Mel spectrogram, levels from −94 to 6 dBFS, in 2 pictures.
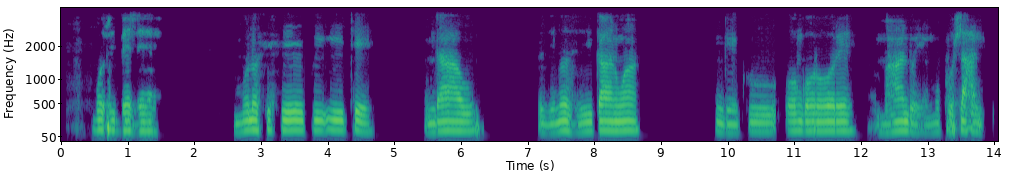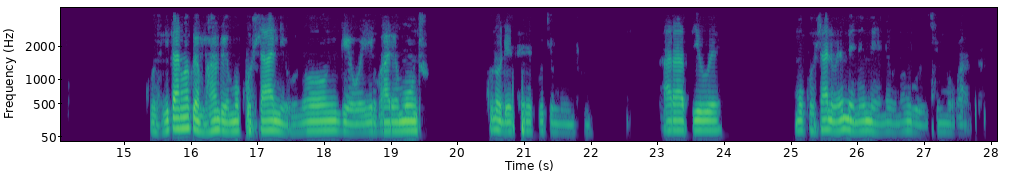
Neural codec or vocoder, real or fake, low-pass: none; real; 3.6 kHz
